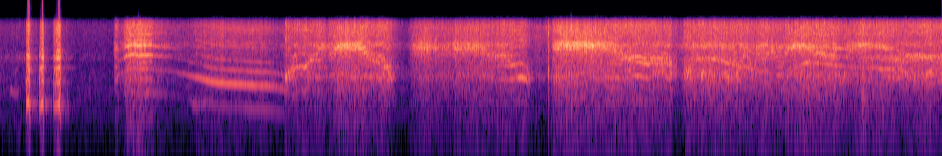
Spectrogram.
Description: A person laughs and a cat is meowing in distress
